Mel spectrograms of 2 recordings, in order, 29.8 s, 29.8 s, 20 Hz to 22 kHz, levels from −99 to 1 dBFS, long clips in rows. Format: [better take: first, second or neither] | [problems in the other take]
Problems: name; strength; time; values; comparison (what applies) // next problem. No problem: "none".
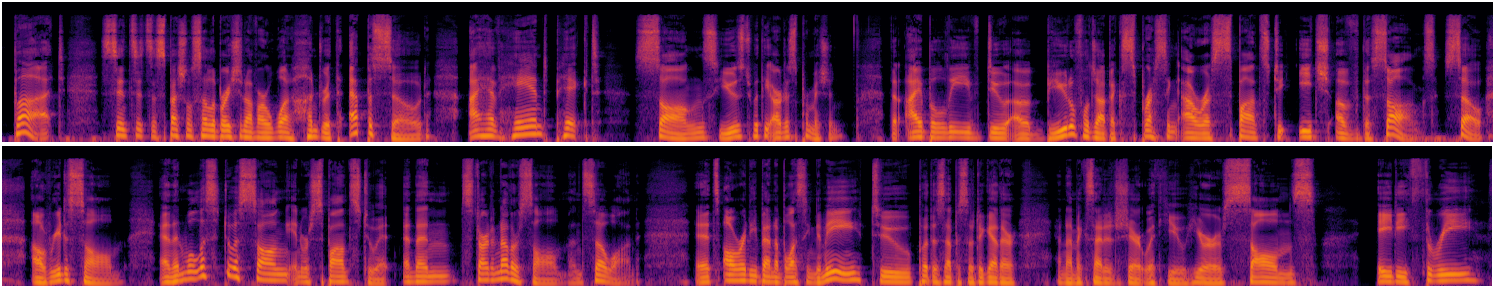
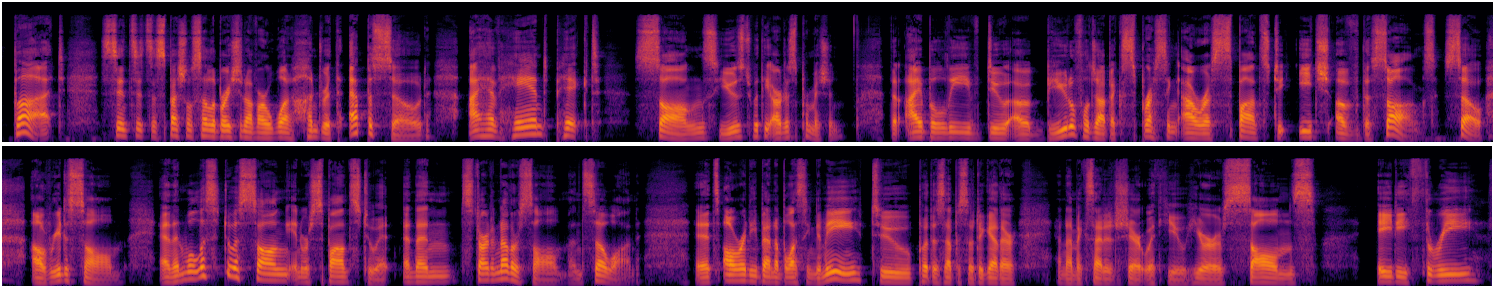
first | thin; somewhat; fading below 400 Hz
